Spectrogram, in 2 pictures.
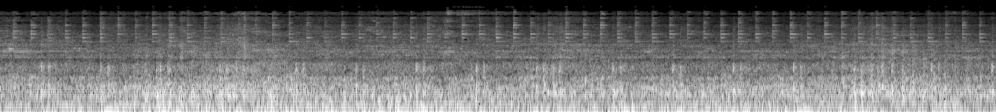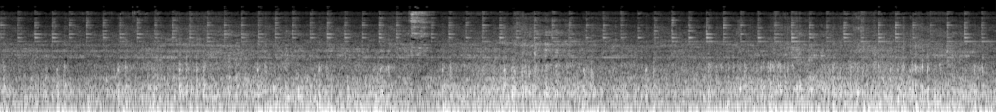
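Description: BNSF double-stack intermodal container train rolling steadily past: a continuous rumble of steel wheels on the rails, with a regular clatter as the well cars' wheel sets pass.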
